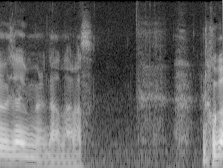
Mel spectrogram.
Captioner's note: anxious laugh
